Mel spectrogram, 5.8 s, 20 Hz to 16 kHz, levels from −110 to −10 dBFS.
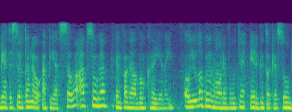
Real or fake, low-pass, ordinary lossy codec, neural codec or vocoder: fake; 7.2 kHz; MP3, 64 kbps; codec, 16 kHz, 1.1 kbps, Voila-Tokenizer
